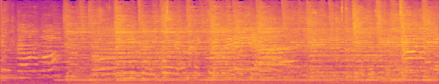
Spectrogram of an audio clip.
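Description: Live country-style music from a small string group: guitars playing with a voice singing along, over a held low note that comes in about a second in.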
